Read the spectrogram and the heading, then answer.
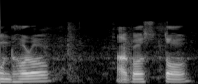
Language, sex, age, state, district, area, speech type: Assamese, male, 18-30, Assam, Jorhat, urban, spontaneous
